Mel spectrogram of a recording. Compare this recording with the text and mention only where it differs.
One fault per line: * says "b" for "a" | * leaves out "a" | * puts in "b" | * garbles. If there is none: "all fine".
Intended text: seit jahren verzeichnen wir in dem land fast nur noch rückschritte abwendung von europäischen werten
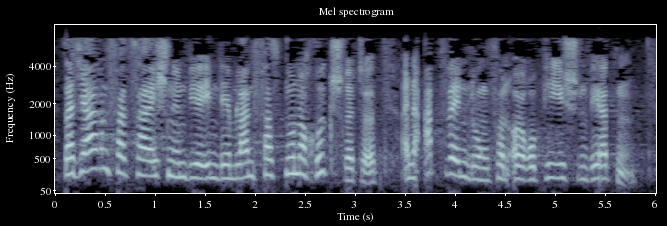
* puts in "eine"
